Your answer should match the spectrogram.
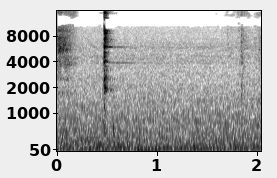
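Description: Steady low cabin drone of a Boeing 777 in flight, with a single sharp click about half a second in.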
